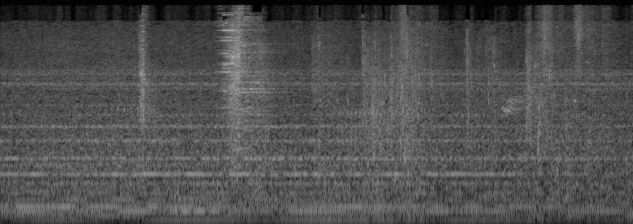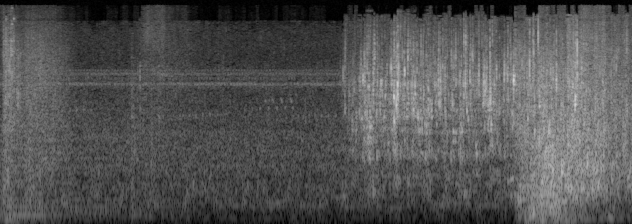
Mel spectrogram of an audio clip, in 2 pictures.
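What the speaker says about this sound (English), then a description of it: "That must be where we need to pour the potion." Liquid trickles and splashes as a potion is poured onto stone altar slabs in GreedFall, a soft dribble under game ambience that swells louder and brighter near the end.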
